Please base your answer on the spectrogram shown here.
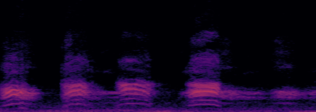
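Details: Crows give loud, harsh, hoarse, grating caws, about five in three seconds at an uneven pace, over a faint low rumble; the flock is screaming and mobbing after one of its members was caught by hand.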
